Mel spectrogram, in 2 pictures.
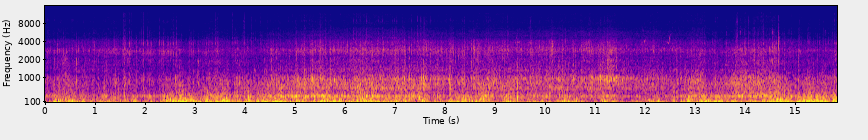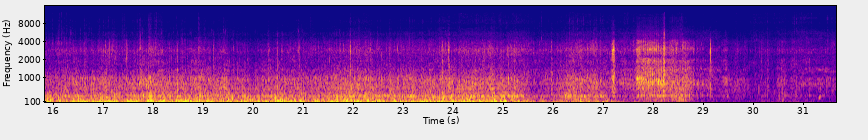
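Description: Mountain bike descending a rough trail at speed: wind buffeting the microphone with the rattle and bumps of the bike over the terrain, loud and uneven. A brief higher-pitched sound comes near the end, then the noise drops off.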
